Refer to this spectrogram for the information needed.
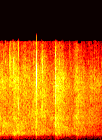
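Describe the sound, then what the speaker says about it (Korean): Brief, fairly quiet applause from a church congregation during a Sunday worship service, a soft even patter of many hands lasting about two seconds with a couple of sharper claps standing out. "우리 권사님 위해서 우리 위로와 격려 박수 한번"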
